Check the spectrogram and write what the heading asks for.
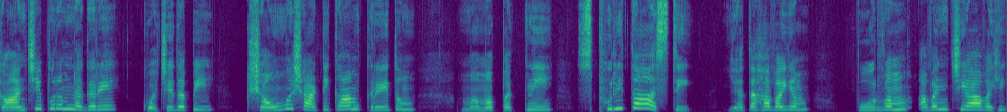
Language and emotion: Sanskrit, fearful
